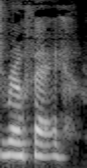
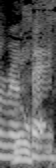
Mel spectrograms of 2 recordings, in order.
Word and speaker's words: Rofé: It's Rofé, Rachel Rofé. – Rofé, because I just thought, is it pronounced like the posh, or is it pronounced like it looks?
